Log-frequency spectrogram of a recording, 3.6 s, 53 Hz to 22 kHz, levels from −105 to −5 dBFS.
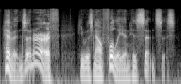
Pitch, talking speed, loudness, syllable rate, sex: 110 Hz, 165 wpm, -20 LUFS, 4.3 syllables/s, male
